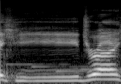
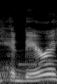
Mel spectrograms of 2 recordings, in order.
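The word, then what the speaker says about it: Hedera: They're kind of like the Heedra helix or the correct way to say it is the hideera helix or English ivy.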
